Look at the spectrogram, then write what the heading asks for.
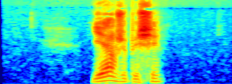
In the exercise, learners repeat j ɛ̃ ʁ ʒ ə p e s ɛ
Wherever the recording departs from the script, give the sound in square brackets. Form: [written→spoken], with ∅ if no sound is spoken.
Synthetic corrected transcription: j [ɛ̃→ɛ] ʁ ʒ ə p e [s→ʃ] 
